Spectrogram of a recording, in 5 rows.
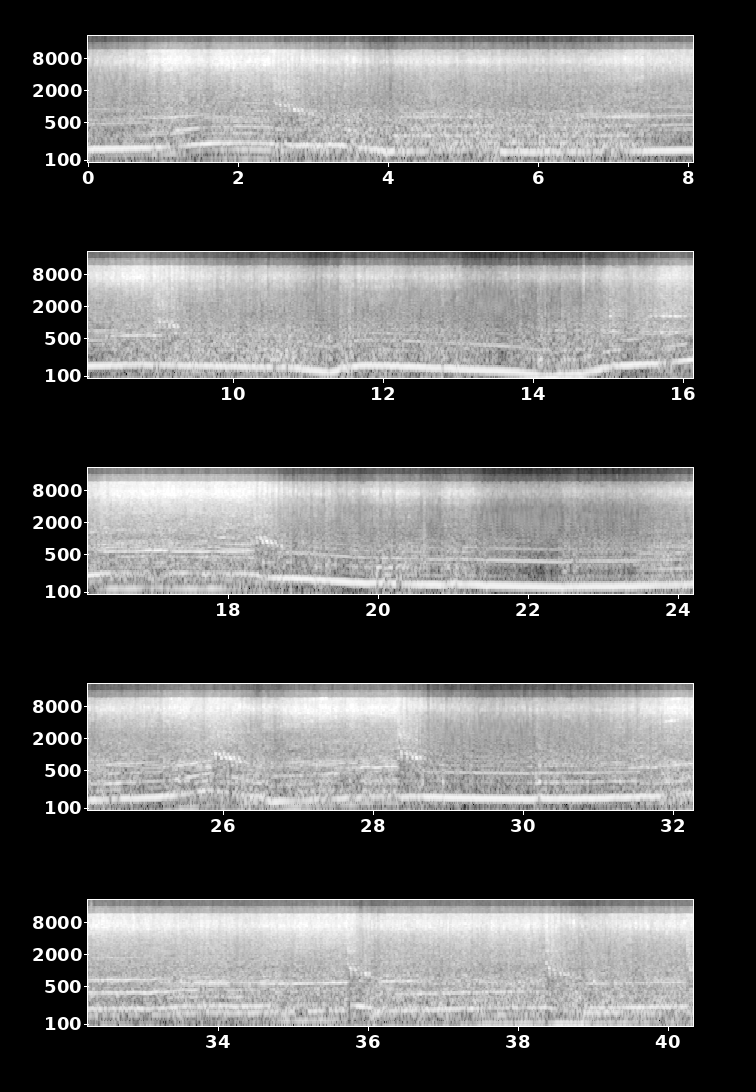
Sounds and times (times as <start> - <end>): Skidding: 0.0 - 21.8, 23.5 - 40.3
Race car, auto racing: 0.0 - 40.3.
